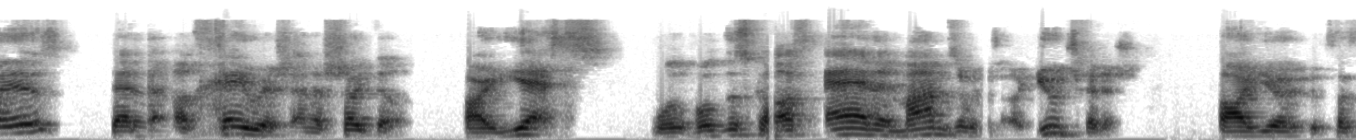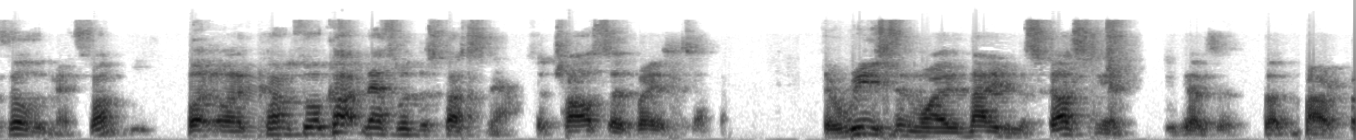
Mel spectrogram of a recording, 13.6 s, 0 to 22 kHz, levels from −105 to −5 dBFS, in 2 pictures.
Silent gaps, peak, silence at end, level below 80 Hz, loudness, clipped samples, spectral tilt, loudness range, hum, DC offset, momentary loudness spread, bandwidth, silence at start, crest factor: none; -4 dBFS; 0.05 s; -68 dBFS; -20 LUFS; under 0.1%; -4.5 dB/octave; 2 LU; none; under 0.1%; 12 LU; 12.5 kHz; 0 s; 16 dB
